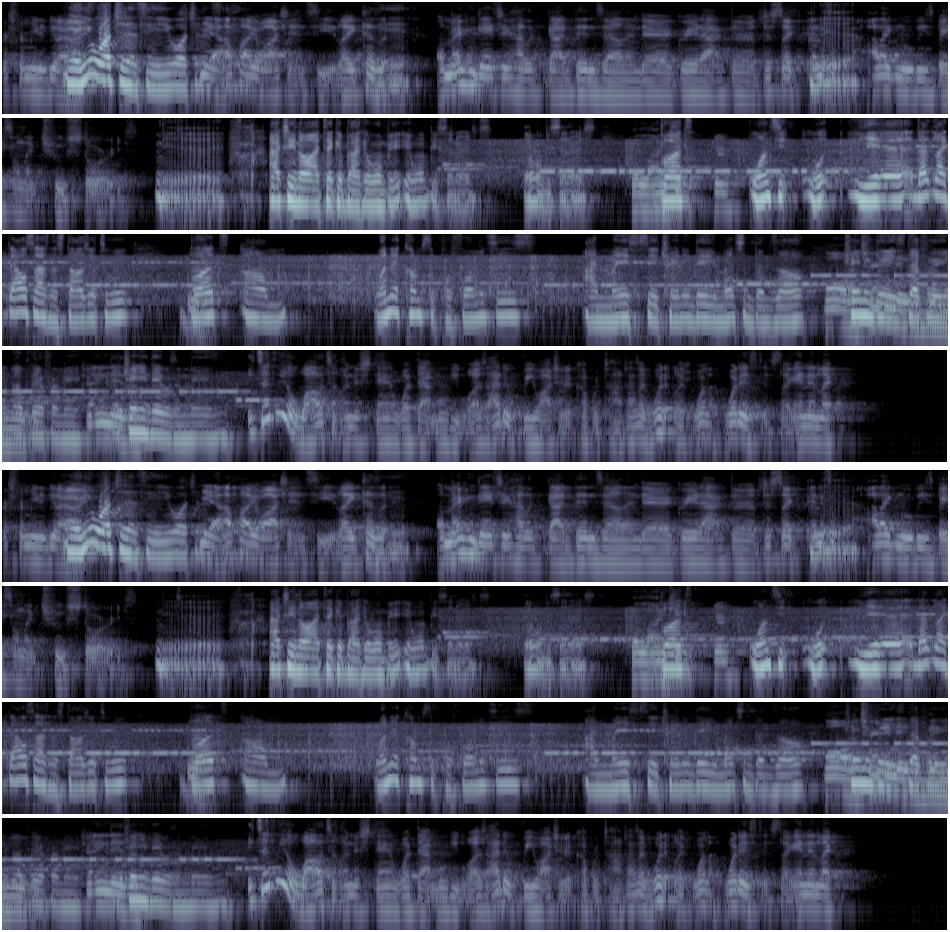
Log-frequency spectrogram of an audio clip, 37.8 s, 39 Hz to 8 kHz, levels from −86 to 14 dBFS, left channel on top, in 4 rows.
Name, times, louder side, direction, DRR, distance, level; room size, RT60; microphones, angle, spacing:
voice 1, 0.0-0.9 2.0-3.9 4.3-10.8 15.8-16.3 16.6-16.7 20.8-21.0 27.1-28.8 29.2-29.8 30.8-36.7, equal, 10° right, 2.4 m, -36 dB
voice 2, 0.6-2.4 3.8-4.0 8.1-8.5 11.0-14.3 14.7-15.4 16.0-16.3 16.9-20.2 20.7-21.0 21.3-21.8 22.6-24.1 24.7-26.9 27.4-29.2 29.6-30.7, left 3 dB, 60° left, 0.9 m, -29 dB
sound 1, 13.8-31.0, left 2 dB, 20° left, 5.7 m, -39 dB
26.5 x 21.0 x 6.4 m
head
